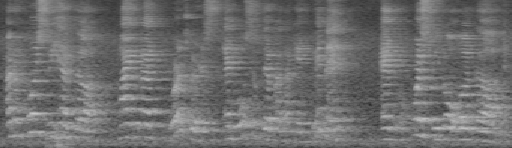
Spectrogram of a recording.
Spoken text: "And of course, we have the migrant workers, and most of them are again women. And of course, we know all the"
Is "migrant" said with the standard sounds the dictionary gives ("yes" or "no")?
no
